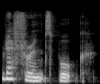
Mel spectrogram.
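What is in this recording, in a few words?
"reference book", English, uk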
